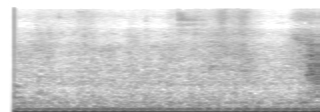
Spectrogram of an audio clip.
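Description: Steady low electrical hum with a faint hiss from a sound system, several fixed low tones held evenly.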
